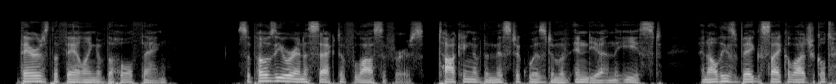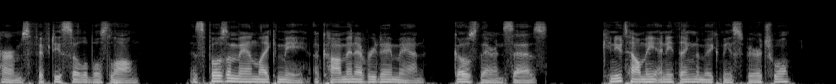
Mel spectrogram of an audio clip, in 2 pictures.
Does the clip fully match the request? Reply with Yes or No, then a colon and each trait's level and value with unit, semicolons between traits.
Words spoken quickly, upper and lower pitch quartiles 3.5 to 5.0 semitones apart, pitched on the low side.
No: fast, 220 wpm; average, 3.1 semitones; low, 110 Hz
